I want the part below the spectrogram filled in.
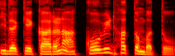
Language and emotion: Kannada, neutral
